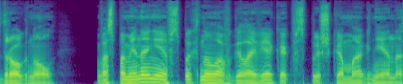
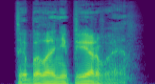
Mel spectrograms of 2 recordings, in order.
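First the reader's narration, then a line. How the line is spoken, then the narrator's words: Quiet. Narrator (Russian): тихо сказал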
